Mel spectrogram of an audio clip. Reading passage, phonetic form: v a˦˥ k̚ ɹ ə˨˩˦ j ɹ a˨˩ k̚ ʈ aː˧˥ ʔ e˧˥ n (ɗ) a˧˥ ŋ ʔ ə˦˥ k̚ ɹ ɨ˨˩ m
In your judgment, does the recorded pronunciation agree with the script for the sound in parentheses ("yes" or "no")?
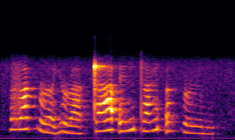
no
